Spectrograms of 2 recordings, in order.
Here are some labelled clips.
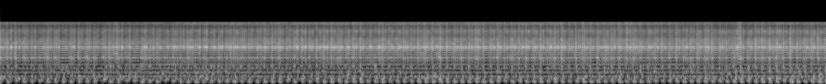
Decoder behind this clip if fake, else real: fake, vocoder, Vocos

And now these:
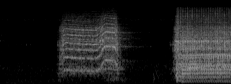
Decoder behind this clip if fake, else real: fake, vocoder, BigVGAN v2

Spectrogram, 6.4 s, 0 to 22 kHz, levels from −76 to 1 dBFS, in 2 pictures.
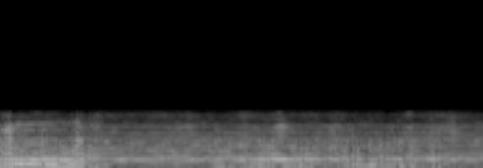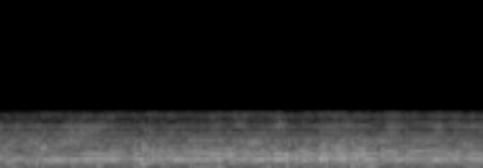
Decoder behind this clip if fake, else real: fake, vocoder, HiFi-GAN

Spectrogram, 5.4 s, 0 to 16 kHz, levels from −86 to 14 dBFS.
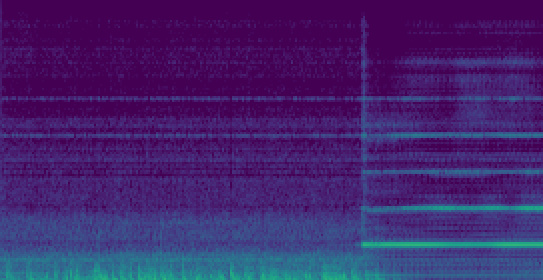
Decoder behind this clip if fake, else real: fake, autoencoder, DAC-VAE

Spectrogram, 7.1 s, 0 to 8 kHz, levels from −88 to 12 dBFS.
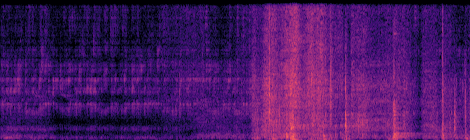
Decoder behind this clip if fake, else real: real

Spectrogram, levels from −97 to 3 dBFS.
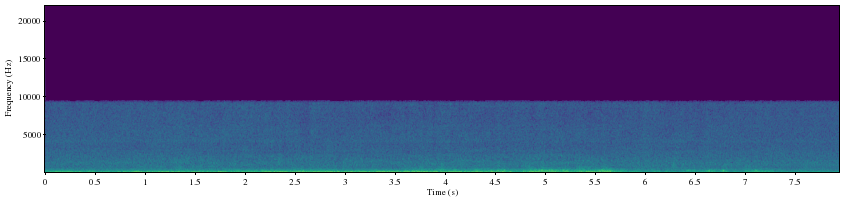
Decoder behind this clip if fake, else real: fake, autoencoder, DAC-VAE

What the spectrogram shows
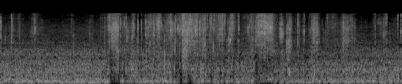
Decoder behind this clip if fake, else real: real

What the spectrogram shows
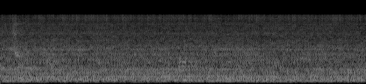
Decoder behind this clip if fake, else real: fake, vocoder, WaveNeXt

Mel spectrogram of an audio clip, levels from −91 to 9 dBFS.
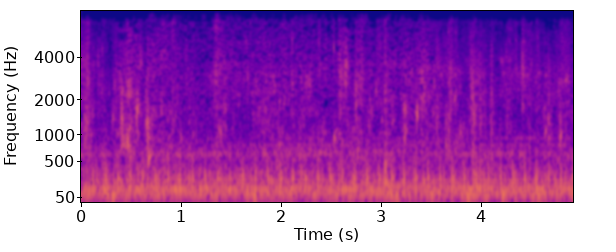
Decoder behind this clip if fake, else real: real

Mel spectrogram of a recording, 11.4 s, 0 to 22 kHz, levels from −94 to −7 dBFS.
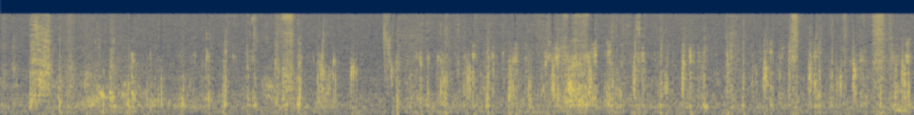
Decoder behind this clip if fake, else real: real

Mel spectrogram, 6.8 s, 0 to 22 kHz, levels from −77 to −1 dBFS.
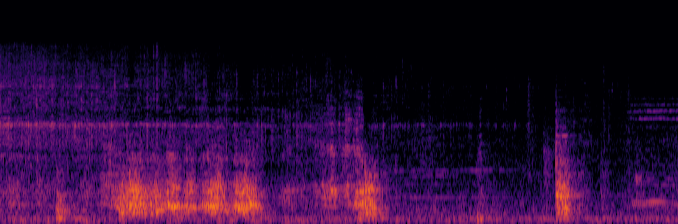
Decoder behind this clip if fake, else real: real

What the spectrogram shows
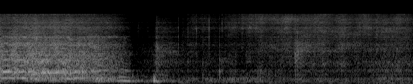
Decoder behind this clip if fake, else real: fake, codec, SNAC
